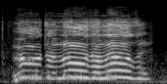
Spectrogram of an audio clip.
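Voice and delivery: high mocking chant; mocking taunt. Woman with hand in his face, mocking taunt. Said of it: "put her hand on my face like".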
